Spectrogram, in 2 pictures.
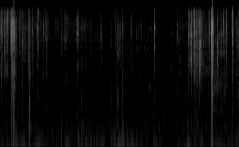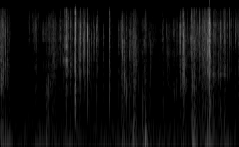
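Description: A solid lump of green and teal modeling clay, made from squashed clay balls, is crushed and kneaded between both hands with long nails. It gives bright, crackling, crunchy tearing sounds in several dense bursts separated by short pauses, with almost no low end.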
